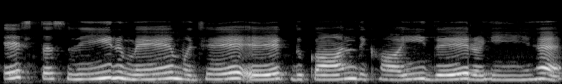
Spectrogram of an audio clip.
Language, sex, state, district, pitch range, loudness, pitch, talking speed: Hindi, female, Madhya Pradesh, Katni, 220-265 Hz, -14 LUFS, 240 Hz, 105 wpm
